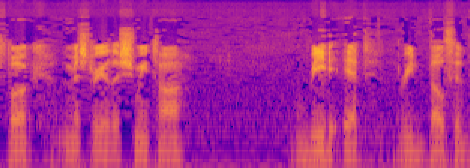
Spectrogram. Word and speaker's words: Shemitah: They pronounce it Shemitah, by Jonathan Cahn.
